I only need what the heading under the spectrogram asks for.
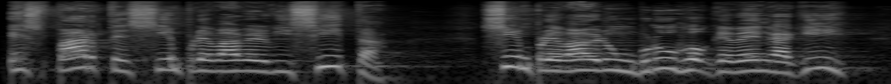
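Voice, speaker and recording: A man, preaching a sermon to his congregation with slow, emphatic pauses and conversational asides. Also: sits high. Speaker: pastor. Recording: long church hall reverb.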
